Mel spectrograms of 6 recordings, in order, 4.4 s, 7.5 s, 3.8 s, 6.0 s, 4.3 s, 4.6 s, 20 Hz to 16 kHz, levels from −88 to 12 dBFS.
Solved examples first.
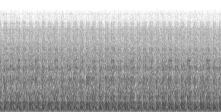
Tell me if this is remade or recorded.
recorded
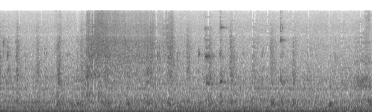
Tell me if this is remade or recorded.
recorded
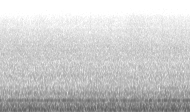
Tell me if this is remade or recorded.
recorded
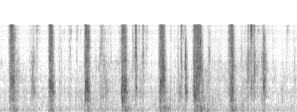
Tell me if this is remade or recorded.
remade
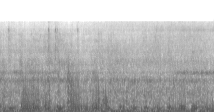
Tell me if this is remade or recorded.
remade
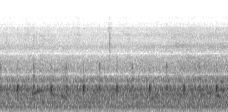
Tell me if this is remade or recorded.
recorded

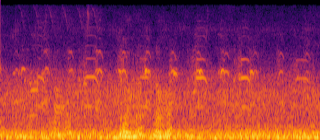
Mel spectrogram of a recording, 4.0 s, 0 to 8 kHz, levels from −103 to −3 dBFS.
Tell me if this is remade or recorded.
recorded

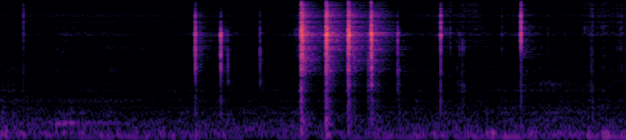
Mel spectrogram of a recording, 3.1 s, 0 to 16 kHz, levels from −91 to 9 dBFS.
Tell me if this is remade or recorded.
remade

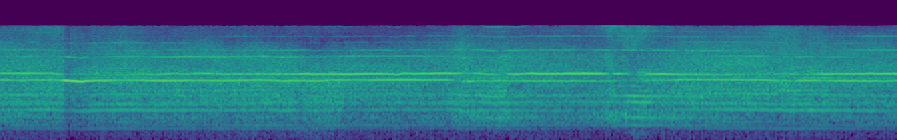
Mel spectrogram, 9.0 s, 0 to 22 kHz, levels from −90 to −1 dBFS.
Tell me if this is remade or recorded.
recorded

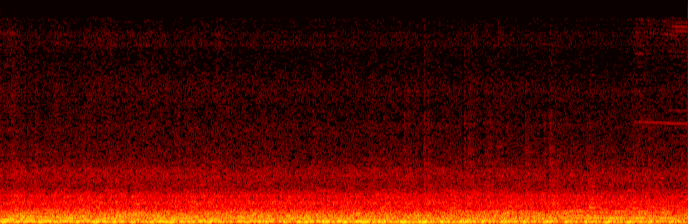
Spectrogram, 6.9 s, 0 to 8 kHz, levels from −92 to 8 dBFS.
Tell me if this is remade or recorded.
recorded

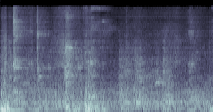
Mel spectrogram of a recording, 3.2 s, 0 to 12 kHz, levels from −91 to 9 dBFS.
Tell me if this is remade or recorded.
remade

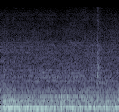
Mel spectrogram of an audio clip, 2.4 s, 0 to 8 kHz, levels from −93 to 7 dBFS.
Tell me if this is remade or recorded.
remade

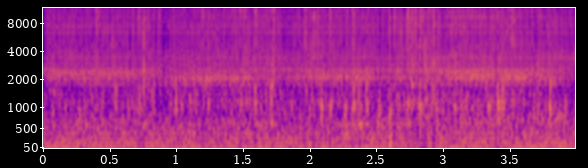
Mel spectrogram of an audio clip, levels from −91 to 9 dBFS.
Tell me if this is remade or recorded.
remade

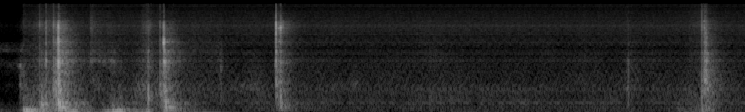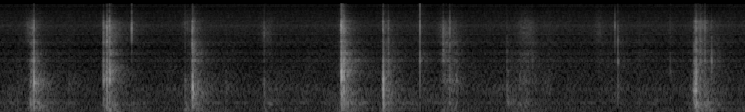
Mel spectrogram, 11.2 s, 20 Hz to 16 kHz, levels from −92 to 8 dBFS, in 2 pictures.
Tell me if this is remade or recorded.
remade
